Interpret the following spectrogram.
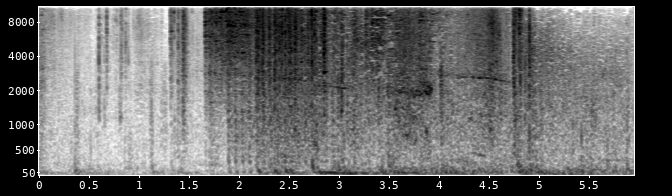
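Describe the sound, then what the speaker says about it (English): Mortar strike explosions in the Warzone battle royale game, a dense barrage of heavy booms and crackling blasts that swells after a quieter start and stays loud and continuous. "He's just getting like directly blasted with a mortar."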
